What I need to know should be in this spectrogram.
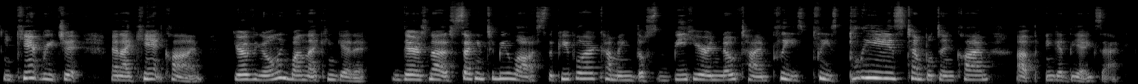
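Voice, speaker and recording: A woman voicing an anxious, earnest young male pig who pleads in a high, emotional voice. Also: a little fast, few pauses, lightly acted. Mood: desperate. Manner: pleading, rises high and loud when upset.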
